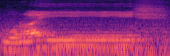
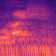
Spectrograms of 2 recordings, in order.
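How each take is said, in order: First: The 'ai' vowel is drawn out long. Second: The 'ai' vowel is cut short. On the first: The speaker calls it right. "panjangan linnya dulu" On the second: The speaker calls it wrong. "Tidak Quraisy"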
